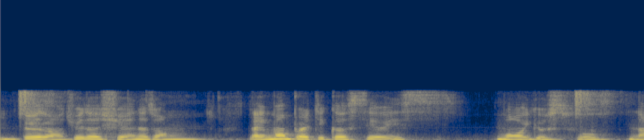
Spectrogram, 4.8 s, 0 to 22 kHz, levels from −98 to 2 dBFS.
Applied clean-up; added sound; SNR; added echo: neural separator model SepFormer DNS4.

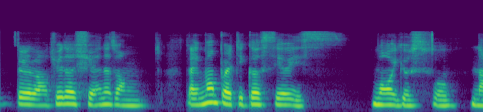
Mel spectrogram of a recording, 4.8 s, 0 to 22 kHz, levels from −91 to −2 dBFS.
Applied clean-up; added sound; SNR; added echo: neural mask model DeepFilterNet 3.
